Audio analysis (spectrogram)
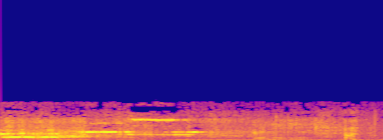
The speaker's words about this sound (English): Good thing I got them brakes fixed.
